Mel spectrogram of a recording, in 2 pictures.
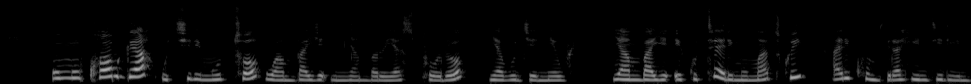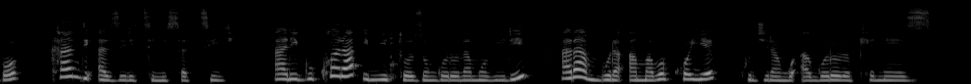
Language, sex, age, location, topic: Kinyarwanda, female, 18-24, Huye, health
